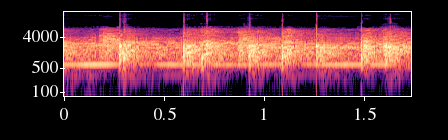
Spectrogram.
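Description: A church congregation claps along in a steady rhythm, sharp hand claps landing roughly every third of a second over a sustained tone in the room.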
